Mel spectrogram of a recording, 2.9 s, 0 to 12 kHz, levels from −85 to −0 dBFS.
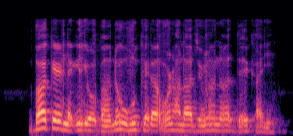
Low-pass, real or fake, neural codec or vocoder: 7.2 kHz; fake; codec, 16 kHz, 4 kbps, X-Codec, HuBERT features, trained on LibriSpeech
